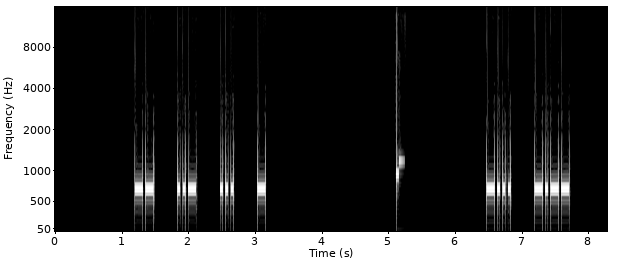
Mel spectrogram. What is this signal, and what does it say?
Morse code, heard as a keyed tone, about 30 wpm, spaced as for 17 wpm, 700 Hz. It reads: MUST BY
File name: course / 30:10wpm / 237 Lesson 38f - Letter q - Words 30wpm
